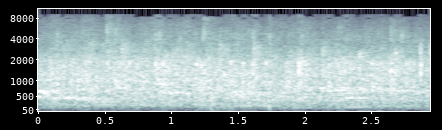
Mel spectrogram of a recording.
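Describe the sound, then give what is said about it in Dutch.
A crowd at a family church service claps for the children: a steady, dense, continuous wash of many hands at an even loudness throughout, with no voices standing out above it. “Geef ze even een applaus, jongens. Geef ze een applaus.”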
